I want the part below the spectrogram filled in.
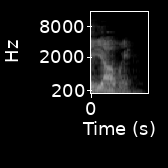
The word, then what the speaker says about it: Jehovah: It's not Jehovah because there's no J in the Hebrew, all right? The J is the Germanic brought into our language, okay? It goes from the Germanic to the English where they actually pronounce the J. The Germans don't. They pronounce it as a Y.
